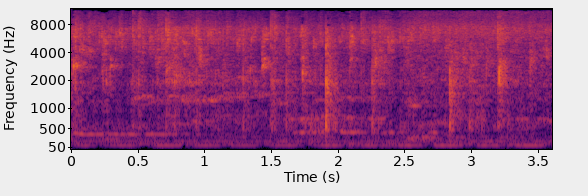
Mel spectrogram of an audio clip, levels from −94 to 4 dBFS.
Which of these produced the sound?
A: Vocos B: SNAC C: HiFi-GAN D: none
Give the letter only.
D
